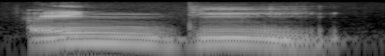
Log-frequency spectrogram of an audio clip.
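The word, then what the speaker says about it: عندي: 그래서 인디 이렇게 발음이 되는데요.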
